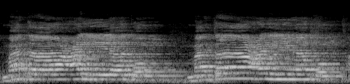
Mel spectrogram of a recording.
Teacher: دو زبر کی تنوین کے بعد لام آ رہا ہے، لہذا یہاں پہ ادغام تو ہوگا، گنہ نہیں ہوگا، آواز ناک میں نہیں جائے گی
